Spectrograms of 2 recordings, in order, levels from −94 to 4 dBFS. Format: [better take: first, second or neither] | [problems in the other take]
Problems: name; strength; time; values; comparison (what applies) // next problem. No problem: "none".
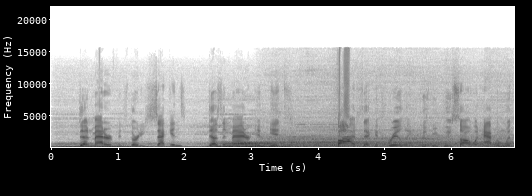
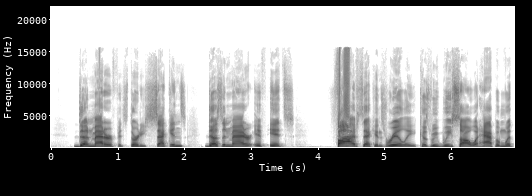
second | traffic noise; very loud; throughout; 2 dB above the speech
